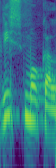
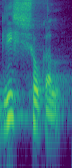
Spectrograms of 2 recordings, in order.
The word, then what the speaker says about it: গ্রীষ্মকাল: এখানে তোমরা অনেকেই ভুল করো এই উচ্চারণটা, এটা কিন্তু গ্রীষ্মকাল নয়, এটা হচ্ছে গ্রীষ্মকাল।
